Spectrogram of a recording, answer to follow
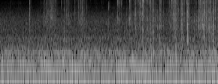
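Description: A bag of craft gel embellishments being opened by hand, its packaging crinkling and crackling, busier in the second half.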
